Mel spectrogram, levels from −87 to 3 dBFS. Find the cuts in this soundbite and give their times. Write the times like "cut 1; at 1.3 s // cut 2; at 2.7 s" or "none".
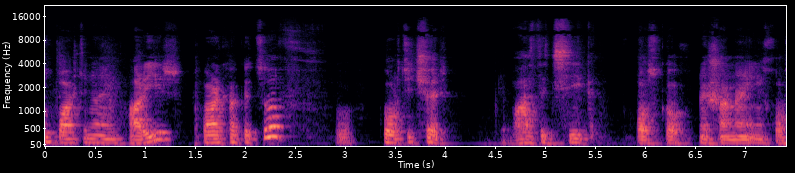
cut 1; at 1.5 s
